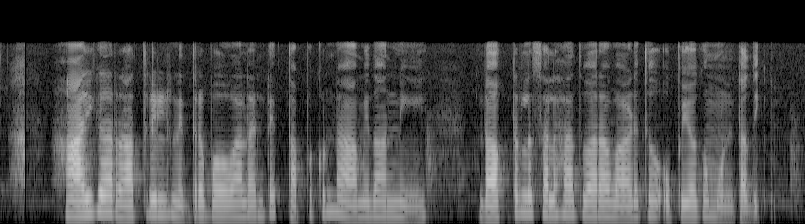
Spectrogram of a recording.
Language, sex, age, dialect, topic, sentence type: Telugu, male, 31-35, Central/Coastal, agriculture, statement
